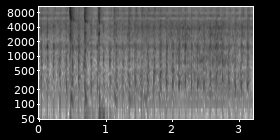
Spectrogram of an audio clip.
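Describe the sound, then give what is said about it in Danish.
A Vietnam-era military Huey helicopter flies with a steady, rhythmic thumping of its rotor blades over a low engine drone. A few heavier thumps stand out early on, and no voices are heard. “Nå, man skulle ikke lige høre helikopteren. Jo, det er da rigtigt, ja. Den er her. Det er heller ikke den. Jo, det er. Det er en Huey's.”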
